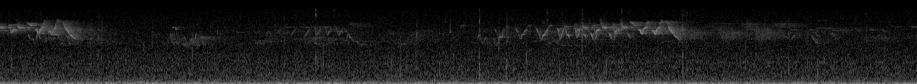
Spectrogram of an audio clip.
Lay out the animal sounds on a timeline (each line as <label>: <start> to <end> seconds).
Chestnut-sided Warbler (Setophaga pensylvanica): 0.0 to 1.0 seconds
Red-eyed Vireo (Vireo olivaceus): 0.0 to 9.2 seconds
Yellow-rumped Warbler (Setophaga coronata): 2.6 to 3.7 seconds
Black-throated Green Warbler (Setophaga virens): 2.7 to 3.8 seconds
Yellow-rumped Warbler (Setophaga coronata): 4.9 to 6.2 seconds
Chestnut-sided Warbler (Setophaga pensylvanica): 5.5 to 7.0 seconds
Ovenbird (Seiurus aurocapilla): 6.6 to 8.0 seconds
